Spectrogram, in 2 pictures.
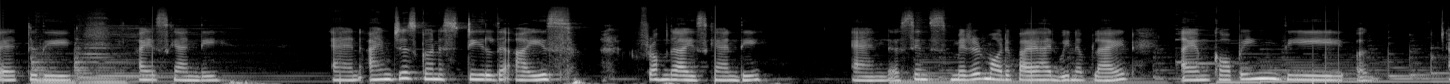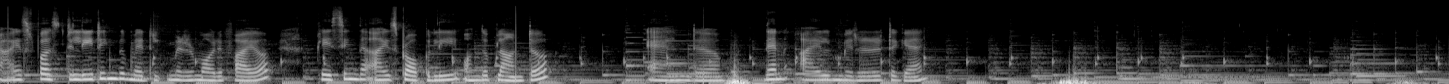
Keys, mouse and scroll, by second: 1.4 shift+click, 2.2 click, 2.8 click, 3.9 shift+click, 5.5 click, 6.0 click, 7.8 shift+d, 9.2 ctrl+z, 11.0 shift+d, 14.6 click, 15.5-16.7 scroll up 4, 16.7-17.7 drag, 17.7 s, 19.6 KP_7, 20.9 g, 22.5 click, 24.0 KP_1, 25.9 r, 28.1 KP_3.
